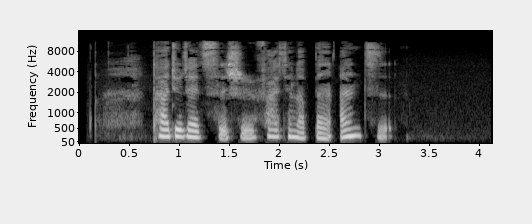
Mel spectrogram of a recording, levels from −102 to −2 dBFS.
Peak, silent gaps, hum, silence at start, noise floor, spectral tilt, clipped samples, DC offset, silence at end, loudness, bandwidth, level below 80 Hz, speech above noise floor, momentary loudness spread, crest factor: -10 dBFS; none; none; 0.5 s; -73 dBFS; -5 dB/octave; under 0.1%; under 0.1%; 1.05 s; -26 LUFS; 11.5 kHz; -70 dBFS; 48 dB; 13 LU; 18 dB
